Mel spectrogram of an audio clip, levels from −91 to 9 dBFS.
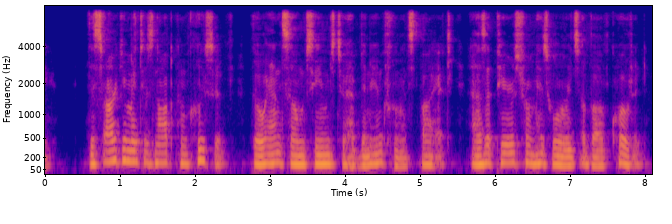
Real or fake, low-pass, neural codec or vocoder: fake; 7.2 kHz; codec, 16 kHz, 4 kbps, FunCodec, trained on Chinese and English, 50 frames a second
